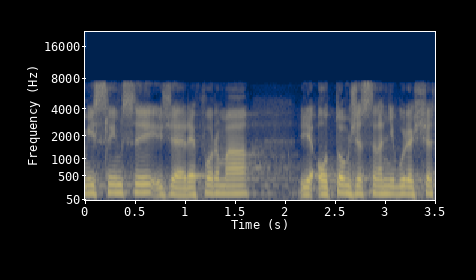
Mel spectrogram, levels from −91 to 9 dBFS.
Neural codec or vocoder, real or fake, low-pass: codec, 16 kHz, 8 kbps, FunCodec, trained on Chinese and English, 25 frames a second; fake; 7.2 kHz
